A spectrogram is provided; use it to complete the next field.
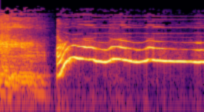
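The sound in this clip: A person imitates a wolf howl, giving one long, loud, sustained howl that sweeps quickly upward at the start and then holds, drifting slowly lower in pitch until the end.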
